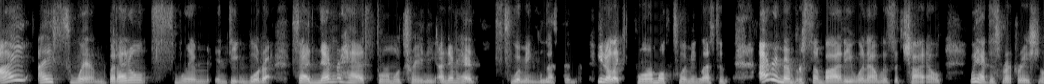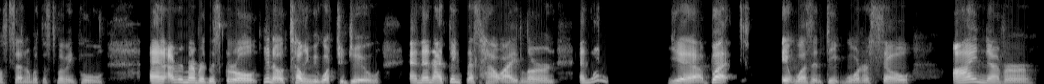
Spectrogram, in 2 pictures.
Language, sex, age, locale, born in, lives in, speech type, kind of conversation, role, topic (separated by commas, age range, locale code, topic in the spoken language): English, female, 55-59, en-US, United States, United States, conversation, podcast, guest, How has facing a fear changed your perspective on challenges?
